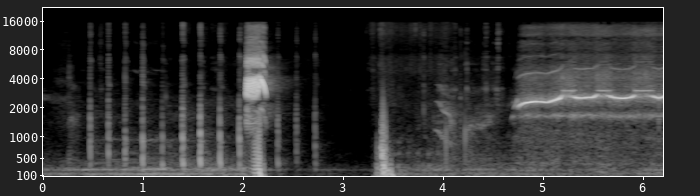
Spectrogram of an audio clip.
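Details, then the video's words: Pet ringneck parrot making varied sounds: soft clicking, a sudden loud shrill burst, a brief rasp, then a long steady wavering whistle with rich overtones that holds for over a second. "My cute Ringneck parrot showing some unique voice"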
